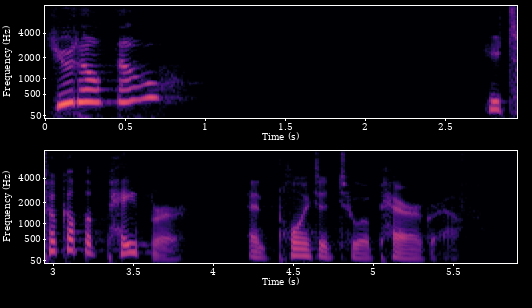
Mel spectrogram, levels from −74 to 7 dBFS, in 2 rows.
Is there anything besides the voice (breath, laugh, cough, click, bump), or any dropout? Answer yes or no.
no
